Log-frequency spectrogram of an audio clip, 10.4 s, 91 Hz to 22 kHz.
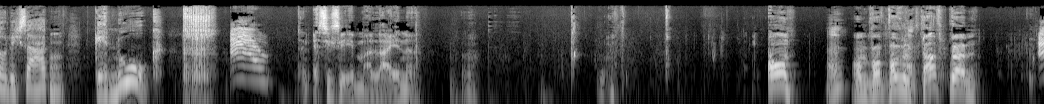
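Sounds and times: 
speech: 0:00.0 - 0:04.9, 0:06.0 - 0:06.3, 0:07.7 - 0:09.9
wet mouth sounds: 0:01.8 - 0:02.2, 0:05.7 - 0:07.7
chewing and biting a rice paper roll: 0:05.7 - 0:07.7, 0:09.9 - 0:10.4.

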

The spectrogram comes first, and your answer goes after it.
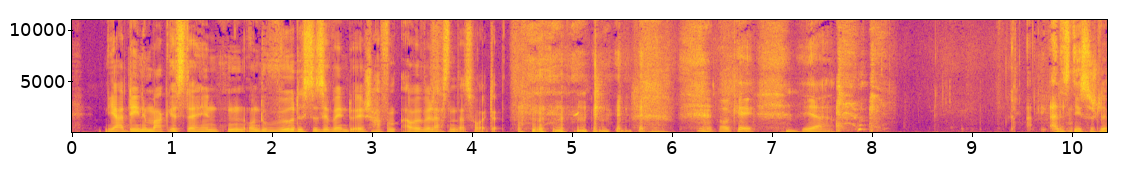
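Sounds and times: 
speech: 0:00.3 - 0:08.0, 0:09.7 - 0:10.3
laughter: 0:04.4 - 0:06.5
person coughing: 0:07.6 - 0:08.2.

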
